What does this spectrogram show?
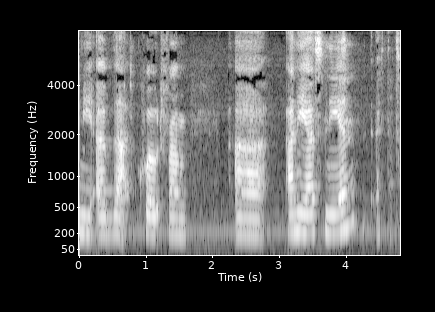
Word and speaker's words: Anaïs Nin: And it's reminding me of that quote from Anaïs Nin.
